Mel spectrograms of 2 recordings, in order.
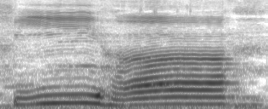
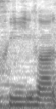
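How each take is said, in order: First: The vowel in fi is held long. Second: The vowel in fi is cut short. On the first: The speaker calls it right. "इसमें फ़ी को लंबा करेंगे।" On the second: The speaker calls it wrong. "अक्सर लोग गलती करते हैं"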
